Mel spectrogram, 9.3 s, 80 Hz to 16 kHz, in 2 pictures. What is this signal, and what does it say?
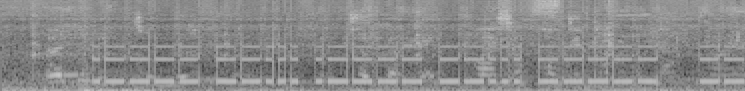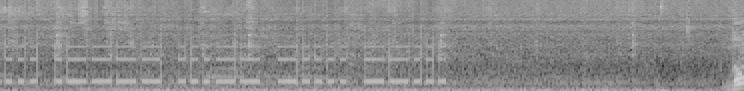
Morse code, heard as a keyed tone, machine-sent, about 31 wpm, 480 Hz, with room echo and the noise inside a car. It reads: 17170 71367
